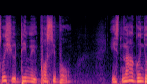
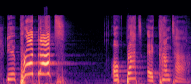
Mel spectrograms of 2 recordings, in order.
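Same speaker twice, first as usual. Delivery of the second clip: much higher, louder, slow; soaring preaching shout; 10 semitones higher, 14 dB louder, slower than usual. Acted. Preacher shouting a slow word to his congregation. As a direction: cry out the word.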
